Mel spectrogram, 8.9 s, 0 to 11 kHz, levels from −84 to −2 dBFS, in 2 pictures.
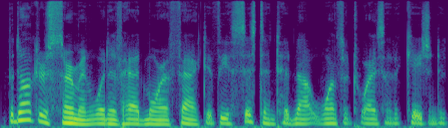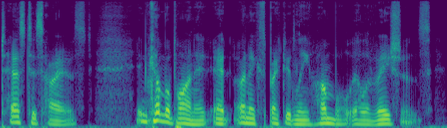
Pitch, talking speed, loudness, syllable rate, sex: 125 Hz, 200 wpm, -21 LUFS, 5.9 syllables/s, male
